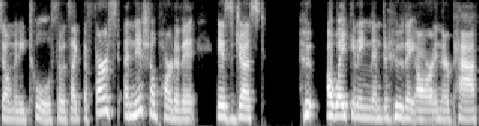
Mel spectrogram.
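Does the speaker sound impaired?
No.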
